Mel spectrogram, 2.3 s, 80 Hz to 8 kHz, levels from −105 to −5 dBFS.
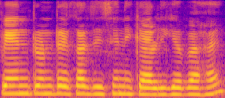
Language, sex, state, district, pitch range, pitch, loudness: Bhojpuri, female, Uttar Pradesh, Ghazipur, 200-225 Hz, 215 Hz, -17 LUFS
